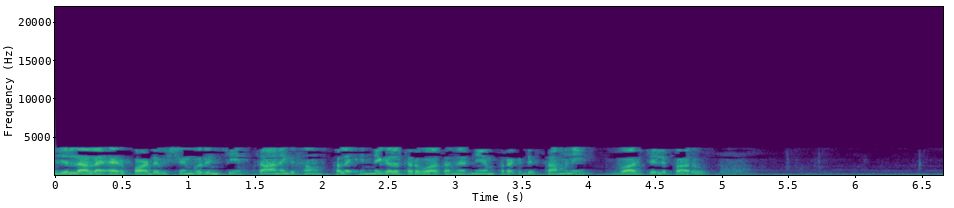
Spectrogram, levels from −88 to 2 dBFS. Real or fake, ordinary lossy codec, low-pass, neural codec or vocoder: fake; MP3, 16 kbps; 3.6 kHz; codec, 16 kHz in and 24 kHz out, 1 kbps, XY-Tokenizer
